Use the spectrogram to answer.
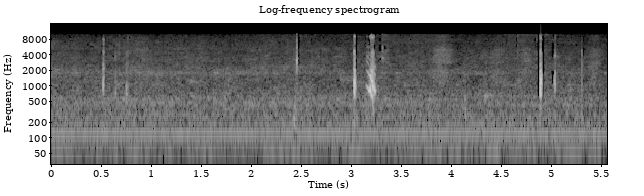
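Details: Infant's hiccups: brief sharp catches at irregular intervals, about five or six in a few seconds, over quiet room hum.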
